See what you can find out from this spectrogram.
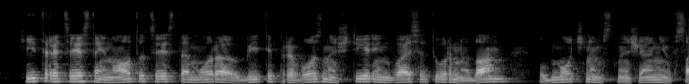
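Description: No technical faults are audible anywhere in the recording.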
